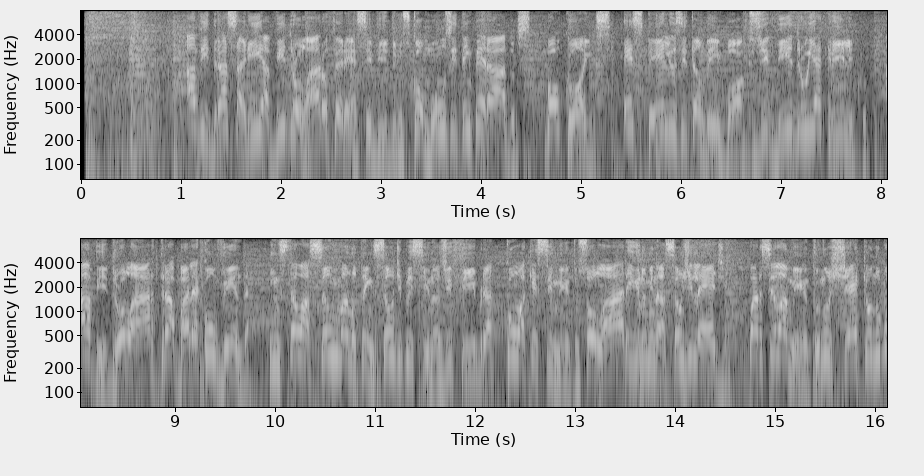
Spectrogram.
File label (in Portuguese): spot propaganda vidracaria voz; vidrolar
